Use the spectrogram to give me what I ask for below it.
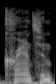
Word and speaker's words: Cranston: Department in Rhode Island they meant to type Cranston but Florida officials may have misunderstood a road Islander pronouncing cranon paully Department in their famed accent the report details that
